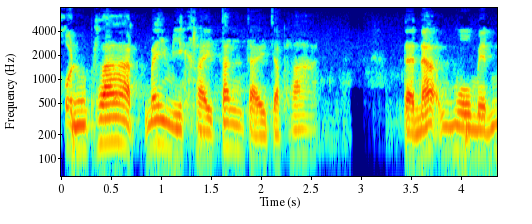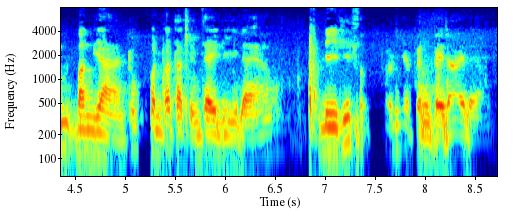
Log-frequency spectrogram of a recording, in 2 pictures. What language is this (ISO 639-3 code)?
tha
